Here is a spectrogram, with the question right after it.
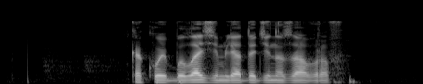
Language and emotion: Russian, neutral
